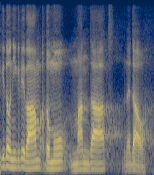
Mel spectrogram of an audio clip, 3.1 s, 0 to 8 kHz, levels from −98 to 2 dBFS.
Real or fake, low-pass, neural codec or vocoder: fake; 7.2 kHz; codec, 16 kHz in and 24 kHz out, 0.9 kbps, LongCat-Audio-Codec, fine tuned four codebook decoder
